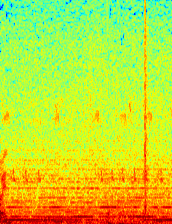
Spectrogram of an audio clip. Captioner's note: birds chirping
